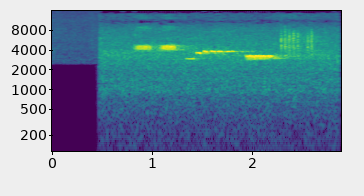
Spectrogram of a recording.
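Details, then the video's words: Tledekan song recorded as training material for cage birds: a series of clear, high whistled notes, some level and some slightly falling, followed by a brief rapid chatter over a steady background hiss. "Masteran Burung Tledekan"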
